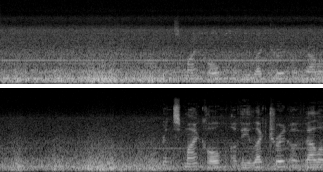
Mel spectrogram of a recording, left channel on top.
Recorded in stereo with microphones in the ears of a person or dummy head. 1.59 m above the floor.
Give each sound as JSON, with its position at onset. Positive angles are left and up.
{"t": 1.6, "sound": "a man speaking", "side_deg": -75}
